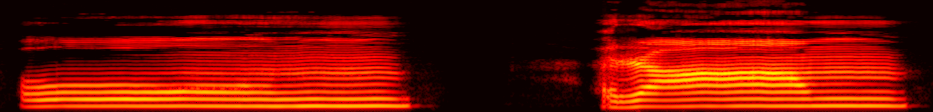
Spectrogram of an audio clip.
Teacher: तीसरा पढ़ेंगे अगर प्लुत प्लुत स्वर क्या होता है जिन में हस्व स्वर से तिगुना यानी थ्री टाइम्स ज्यादा अथवा तीन इकाइयों के बराबर समय लगे उन्हें प्लुत स्वर कहते हैं इनका प्रयोग दूर से पुकारने में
